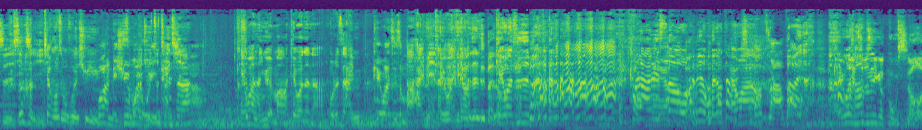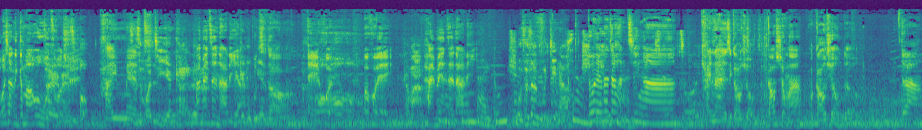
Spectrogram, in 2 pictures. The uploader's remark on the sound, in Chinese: 開車錄音。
